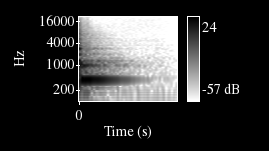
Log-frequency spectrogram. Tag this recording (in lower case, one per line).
percussion
xylophone
mallet percussion
musical instrument
music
